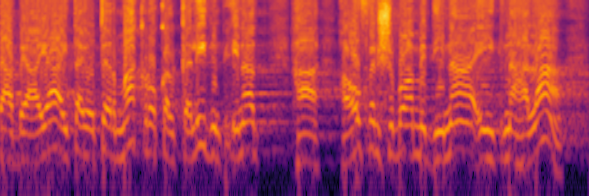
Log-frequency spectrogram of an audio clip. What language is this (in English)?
Hebrew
